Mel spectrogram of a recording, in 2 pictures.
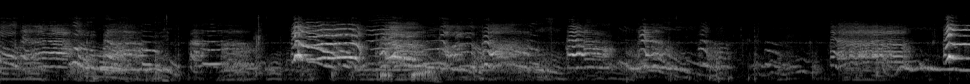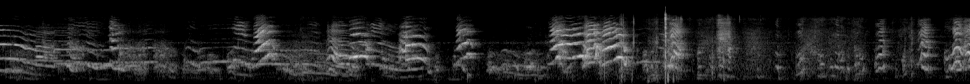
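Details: Impatient three-week-old White Swiss Shepherd pups await their mother Cova's return for feeding, filling the room with a constant jumble of squeals, bent whines and short yelps that swell and fade over nearly twenty seconds.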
